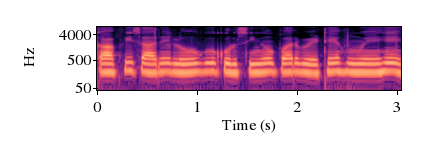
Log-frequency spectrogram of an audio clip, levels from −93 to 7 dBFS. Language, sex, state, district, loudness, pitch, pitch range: Hindi, female, Haryana, Charkhi Dadri, -16 LUFS, 190 Hz, 185-195 Hz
